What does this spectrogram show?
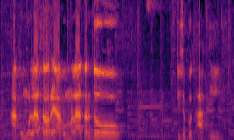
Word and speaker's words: ACCU: Akumulator ya, akumulator itu disebut aki. ACCU itu sebenarnya di bahasa Indonesia bacanya aki. Ya, aki.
